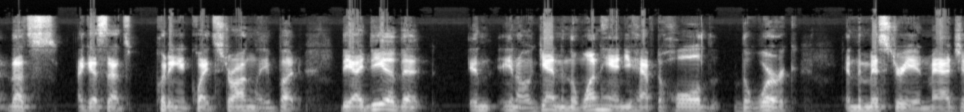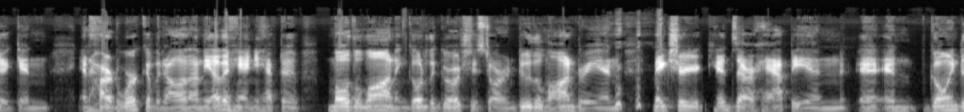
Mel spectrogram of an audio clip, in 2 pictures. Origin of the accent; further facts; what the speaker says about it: Minnesota, United States; I mean, I'm a Minnesotan after all, it's always been its own thing.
